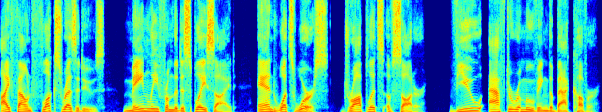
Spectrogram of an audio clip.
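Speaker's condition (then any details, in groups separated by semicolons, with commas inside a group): No condition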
